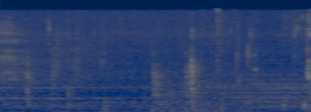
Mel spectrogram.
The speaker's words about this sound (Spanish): permito darle otro traguito a mi agüita.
